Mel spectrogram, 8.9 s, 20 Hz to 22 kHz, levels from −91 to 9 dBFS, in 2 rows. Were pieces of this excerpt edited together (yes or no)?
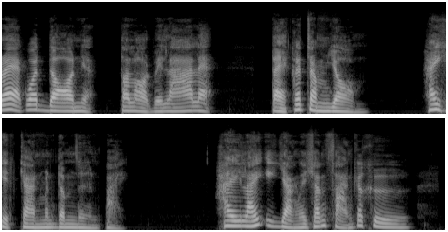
no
